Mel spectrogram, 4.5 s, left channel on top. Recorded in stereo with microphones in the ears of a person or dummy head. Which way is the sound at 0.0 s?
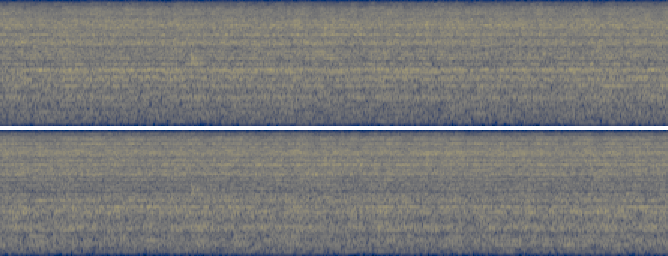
40° left (ahead or behind).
